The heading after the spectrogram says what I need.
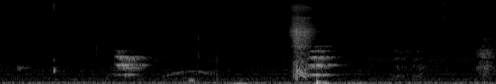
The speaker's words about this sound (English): Someone's got a puppy dog. I wish I had a puppy dog.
